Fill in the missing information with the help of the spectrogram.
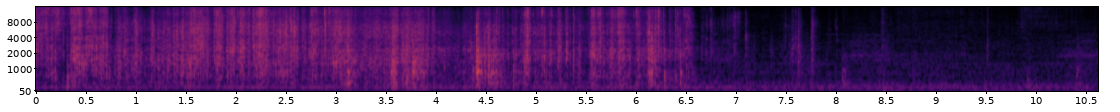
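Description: Plastic Oreo cookie wrapper crinkling and rustling as the cookies are pulled out by hand into a plastic tub; the crinkling stops about two-thirds of the way through, leaving a few faint clicks over a steady low hum.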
